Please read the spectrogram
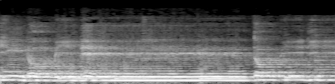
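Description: Sung choral music of a Latin Sanctus: voices hold one long chord, then move to a new chord about three seconds in.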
